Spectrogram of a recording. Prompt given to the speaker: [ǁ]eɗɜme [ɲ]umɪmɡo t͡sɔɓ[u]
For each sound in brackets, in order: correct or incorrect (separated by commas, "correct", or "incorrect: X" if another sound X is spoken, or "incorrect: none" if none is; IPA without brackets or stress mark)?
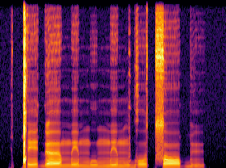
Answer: incorrect: ǃ, incorrect: m, incorrect: ʉ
